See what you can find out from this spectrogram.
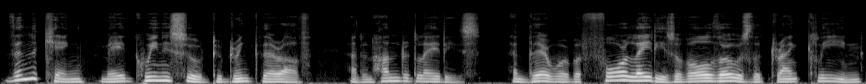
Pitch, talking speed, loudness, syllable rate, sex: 135 Hz, 175 wpm, -17 LUFS, 4.3 syllables/s, male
